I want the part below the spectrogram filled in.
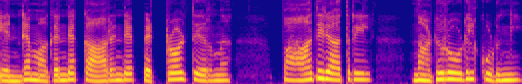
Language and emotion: Malayalam, fearful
